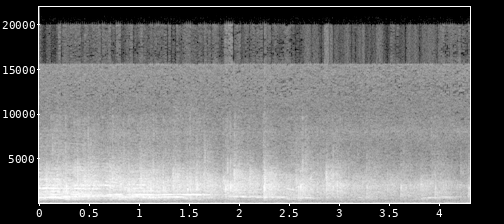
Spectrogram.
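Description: Church congregation applauding during a Spanish-language sermon, a steady wash of clapping that gradually thins and fades over a few seconds.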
